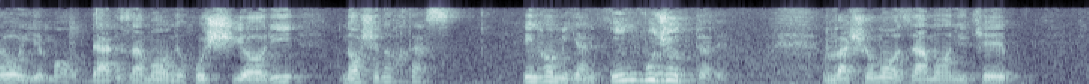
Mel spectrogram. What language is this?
Persian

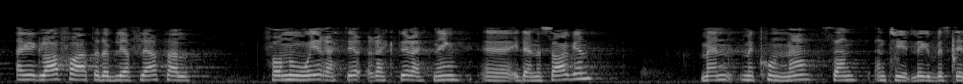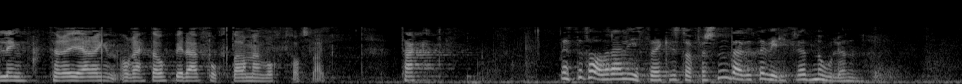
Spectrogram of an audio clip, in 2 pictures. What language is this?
Norwegian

